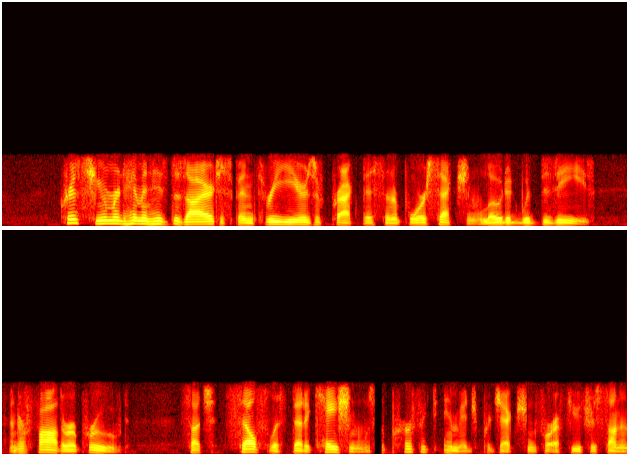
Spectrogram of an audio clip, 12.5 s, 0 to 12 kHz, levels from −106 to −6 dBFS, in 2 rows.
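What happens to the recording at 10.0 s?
From 9.98 to 10.06 s, packet loss filled with silence leaves an 80 ms hole, likely four lost 20 ms packets, with hard edges.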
